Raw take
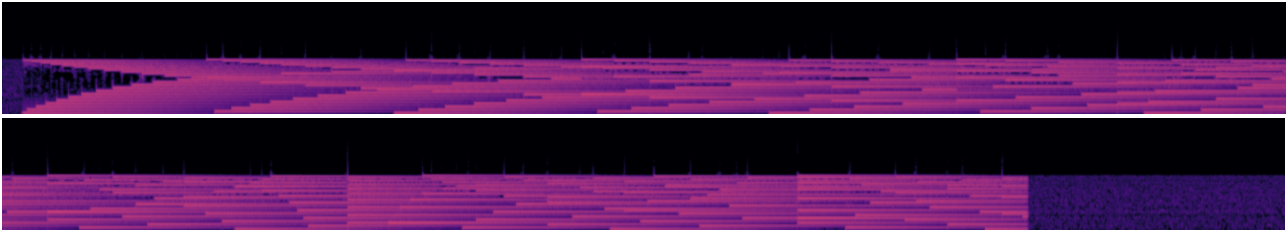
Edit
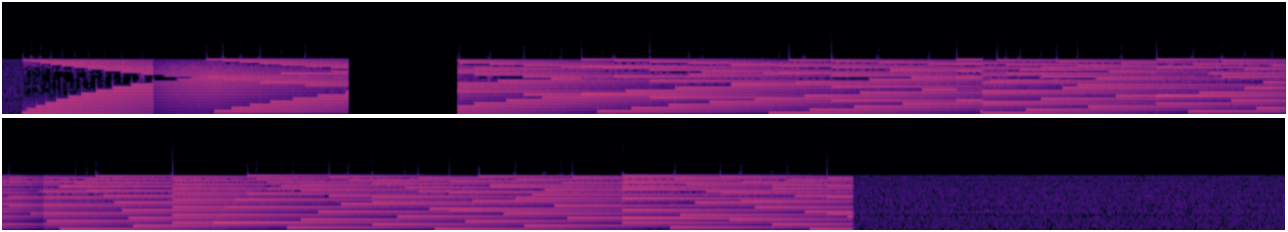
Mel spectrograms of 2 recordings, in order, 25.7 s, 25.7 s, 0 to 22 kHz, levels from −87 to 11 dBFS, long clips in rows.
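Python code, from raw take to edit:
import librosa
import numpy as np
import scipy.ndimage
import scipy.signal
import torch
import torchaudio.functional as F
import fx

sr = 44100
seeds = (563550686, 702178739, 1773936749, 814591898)

y = fx.edit(x, sr, fx.fade_in_from(start_s=1.51, length_s=0.6, floor_db=-13.5),
    fx.silence(start_s=3.46, length_s=1.09),
    fx.cut(start_s=9.8, length_s=1.75),
    fx.fade_out_to(start_s=14.46, length_s=0.54, floor_db=-8.5), tone=tone)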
